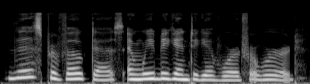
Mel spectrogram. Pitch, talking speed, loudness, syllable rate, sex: 235 Hz, 215 wpm, -14 LUFS, 4.8 syllables/s, female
